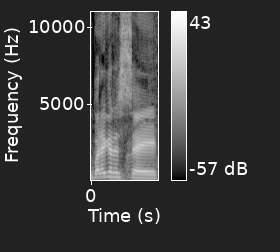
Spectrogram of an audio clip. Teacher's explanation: she pronounces i have got to say as gada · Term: connected speech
